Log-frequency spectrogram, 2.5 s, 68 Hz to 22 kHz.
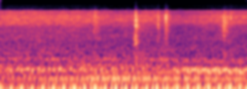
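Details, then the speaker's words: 1990 GMC truck with freshly swapped 350 small-block V8, Thrush muffler and Cummins exhaust tip, nearly 250,000 miles, first fire after swap, near operating temperature: deep, throaty exhaust rumble with an even, steady pulse, no knocks or ticks; normal idle. "yeah buddy listen to that exhaust oh yeah that sounds good I like that"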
